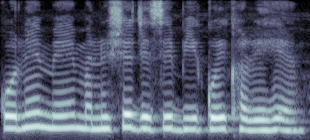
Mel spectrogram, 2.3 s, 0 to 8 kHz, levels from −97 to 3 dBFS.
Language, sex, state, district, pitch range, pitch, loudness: Hindi, female, Arunachal Pradesh, Papum Pare, 235-260 Hz, 250 Hz, -13 LUFS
